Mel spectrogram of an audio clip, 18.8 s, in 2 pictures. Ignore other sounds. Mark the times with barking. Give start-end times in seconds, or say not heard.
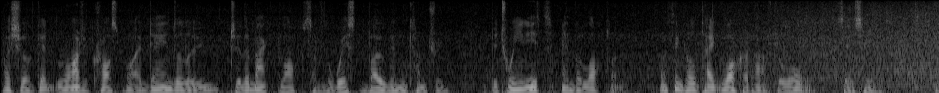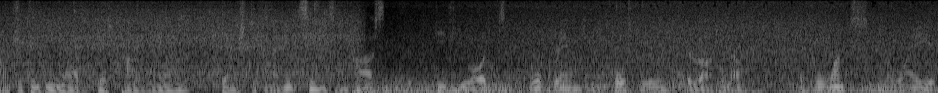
not heard.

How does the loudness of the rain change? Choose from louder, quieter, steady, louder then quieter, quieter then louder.
louder.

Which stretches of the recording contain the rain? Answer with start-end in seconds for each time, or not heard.
0.0-18.7.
